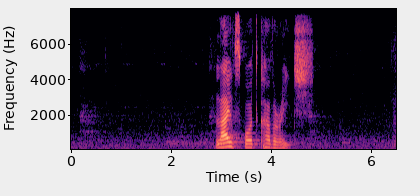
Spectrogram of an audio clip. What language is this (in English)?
South Ndebele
